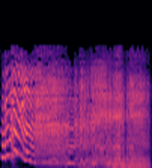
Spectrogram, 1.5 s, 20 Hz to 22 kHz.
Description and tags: Grince Plac Lg Hi-Lo 2
a cupboard creaking
creaking, cupboard, door, horror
